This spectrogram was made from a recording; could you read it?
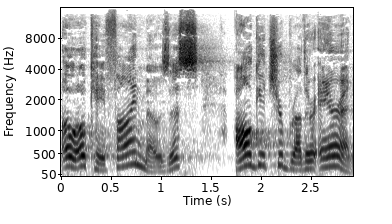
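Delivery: sarcastic reading, high pitch. Showing how he reads a passage about Moses, sarcastic tone. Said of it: "I read it in a sarcastic way".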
